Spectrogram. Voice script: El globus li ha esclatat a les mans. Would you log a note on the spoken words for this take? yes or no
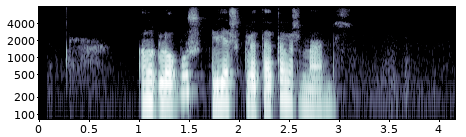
no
